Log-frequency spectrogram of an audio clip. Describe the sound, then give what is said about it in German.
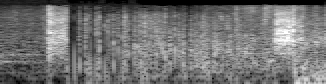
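A loud blast from a Russian drone strike in Kharkiv, next to where people are playing football after work, erupts with a broad burst of noise, followed by a sharp crackling of debris and a second roaring surge as the explosion echoes. “Während sie nach Feierabend Fußball spielen, schlägt nebenan eine russische Drohne ein.”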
